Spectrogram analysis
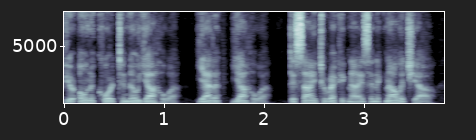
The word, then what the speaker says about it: Yahowah: reveals naam announces in advance of it occurring Yahwa Yahwa God's personal name pronounced as guided by his Torah instructions on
